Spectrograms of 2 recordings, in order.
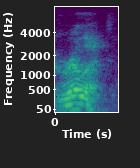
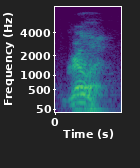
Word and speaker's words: Gillet: to this it's Jared gillet gillet which now that I see that that's how you say it it makes a ton of sense so interestingly he says it is French uh but we don't pronounce it that way anymore so yeah okay so yeah if it was French you'd pronounce it Grio or gillo um two I guess Gro because there's two L's but uh yeah we'll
